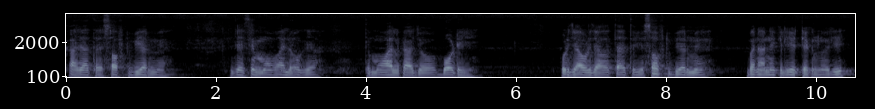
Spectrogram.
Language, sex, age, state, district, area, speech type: Urdu, male, 18-30, Bihar, Darbhanga, rural, spontaneous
